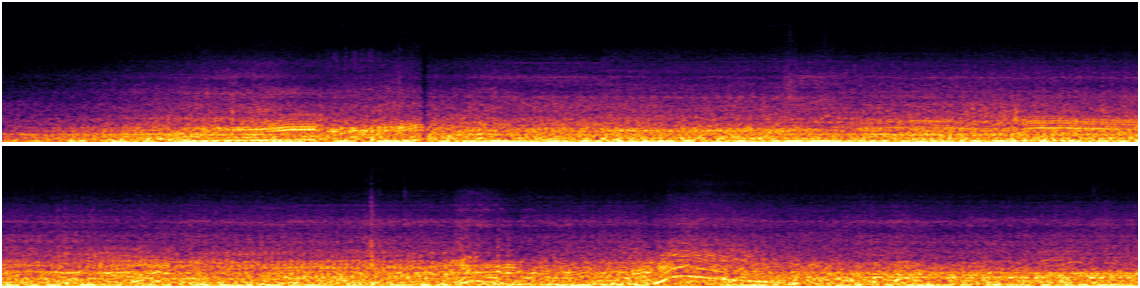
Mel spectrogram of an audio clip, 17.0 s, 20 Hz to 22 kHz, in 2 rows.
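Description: A group of sport motorcycles, including a Hayabusa and a ZX14, rides along a highway, with loud continuous engine drone and wind roar and engine pitch rising and falling as the bikes accelerate.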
